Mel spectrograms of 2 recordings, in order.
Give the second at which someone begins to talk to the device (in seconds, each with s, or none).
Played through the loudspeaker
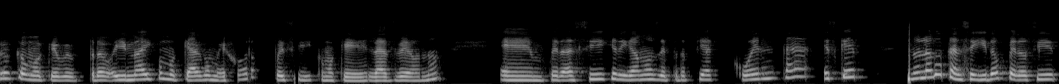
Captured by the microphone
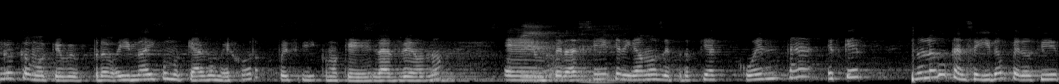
5.1 s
